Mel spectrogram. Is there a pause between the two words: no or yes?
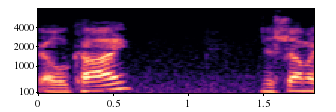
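yes. A short pause separates the two words. My God, the soul you gave me. The speaker calls it right. "Put a comma between Elokai and Neshama"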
